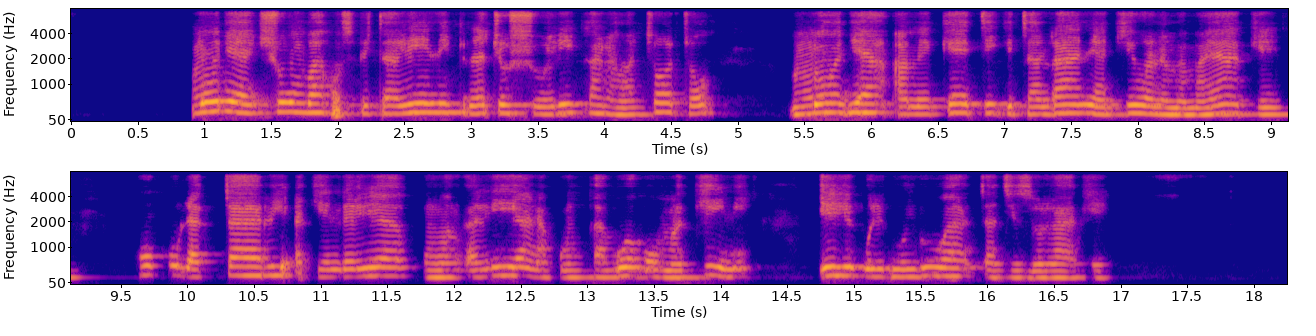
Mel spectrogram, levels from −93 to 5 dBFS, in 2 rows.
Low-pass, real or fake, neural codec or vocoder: 7.2 kHz; fake; codec, 32 kHz, 1.9 kbps, SNAC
